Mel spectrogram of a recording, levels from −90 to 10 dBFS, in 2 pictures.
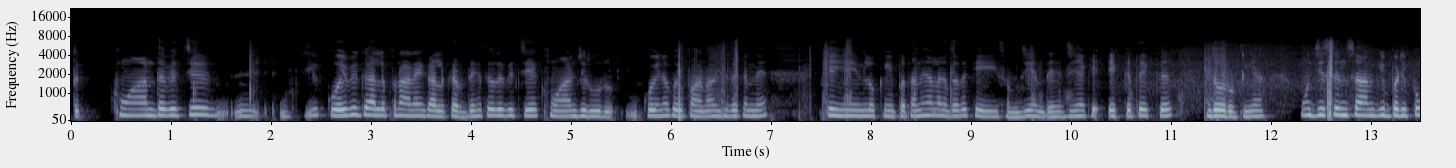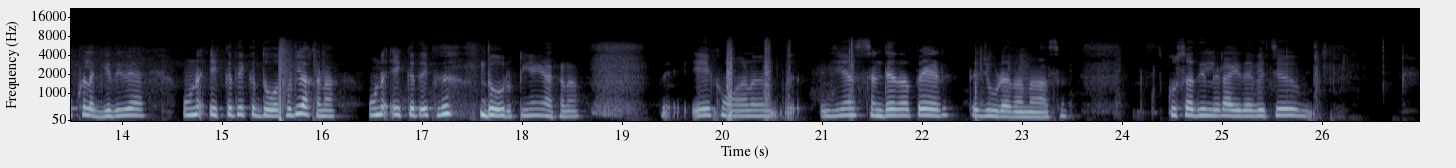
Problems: constant background noise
